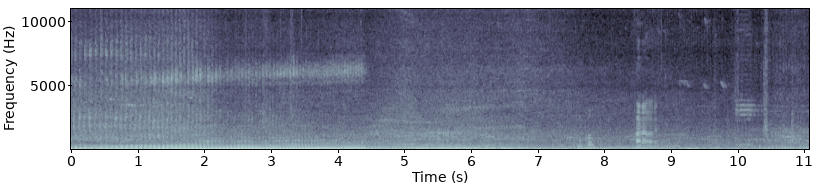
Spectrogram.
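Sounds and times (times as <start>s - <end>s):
motorcycle engine running: 0.0s - 3.7s
street traffic: 0.0s - 11.0s.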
